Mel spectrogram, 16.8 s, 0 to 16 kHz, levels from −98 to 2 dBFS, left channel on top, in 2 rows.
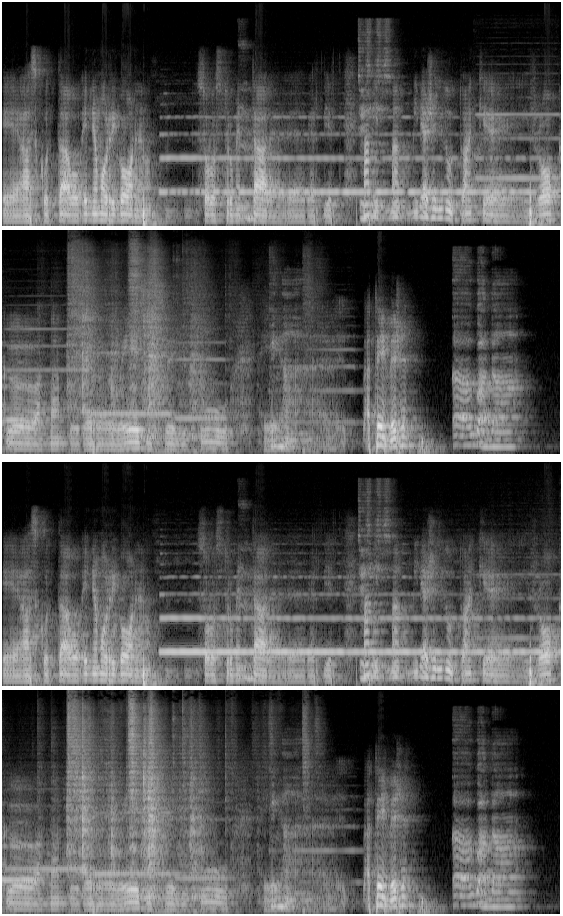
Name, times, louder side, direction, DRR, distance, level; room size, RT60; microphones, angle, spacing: voice 1, 0.0-13.5 13.8-14.5, left 2 dB, 25° left, 6 dB, 1.2 m, -22 dB
Wind instrument woodwind instrument, 2.3-8.9, right 4 dB, 35° right, 3.5 m, -26 dB
voice 2, 5.3-6.3 12.4-13.0 15.1-16.1, equal, 5° left, 8 dB, 3.5 m, -28 dB
Flute - G major, 7.1-11.8 12.4-13.7, left 1 dB, 85° left, 3.6 m, -37 dB
sound 1, 7.8-8.6 8.9-11.9 12.2-12.4 12.9-13.1, right 6 dB, 75° right, 3.7 m, -29 dB
24.0 x 15.5 x 7.0 m, 0.65 s
head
